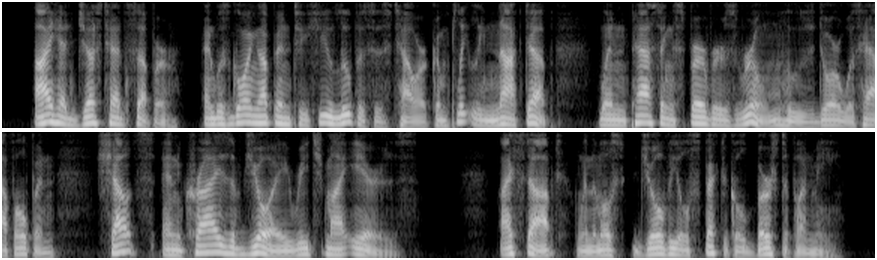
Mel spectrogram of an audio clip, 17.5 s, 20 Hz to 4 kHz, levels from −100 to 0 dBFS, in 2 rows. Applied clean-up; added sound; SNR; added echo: none; none; none; none.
